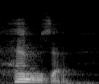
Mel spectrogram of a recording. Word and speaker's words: Hamza: Now, when we say Hamza, keep in mind that if you were to spell it out in English, it would start with the letter H. It's Hamza, Hamza, but the sound it makes is eh.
